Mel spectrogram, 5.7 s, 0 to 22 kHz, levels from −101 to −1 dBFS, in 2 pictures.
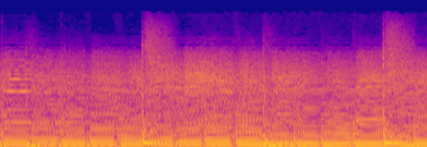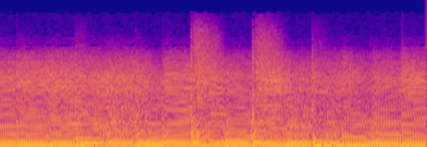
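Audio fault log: Nothing stood out on listening.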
